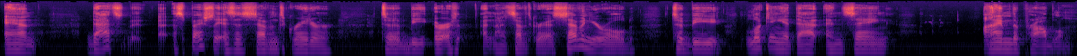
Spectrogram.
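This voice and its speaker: Gravelly-voiced man telling a story. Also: fairly low pitch, unhurried. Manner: storytelling, animated when quoting people. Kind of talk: casual interview conversation.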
